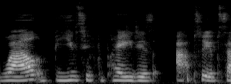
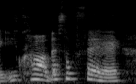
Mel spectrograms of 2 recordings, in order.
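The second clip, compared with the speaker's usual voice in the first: normal talking voice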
